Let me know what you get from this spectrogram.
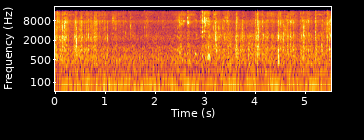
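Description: Crispy Mikako snack pieces being chewed with the mouth closed: small, irregular crunches and crackles.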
